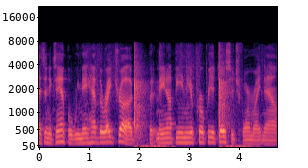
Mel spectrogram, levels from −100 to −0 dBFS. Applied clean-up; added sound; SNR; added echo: none; Clapping; 5 dB; none.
